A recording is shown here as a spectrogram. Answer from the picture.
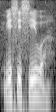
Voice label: "visisiwa", sprout, wamesa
